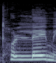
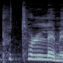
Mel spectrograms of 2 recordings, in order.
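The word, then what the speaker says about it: Ptolemy: 라 그리고 남쪽 이집트를 톨레미 내 혹은 프톨레미 라고 하는데 영어발음 하게 따라서 pe 를 읽으며 프톨레미 읽지 않으면 톨레미 로 읽습니다 톨레미 뭐 포털 라임이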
